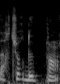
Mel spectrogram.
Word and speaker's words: Arthur de Pins: entendu prononcer son prénom ça se prononce arthur de pins s'il pense que si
